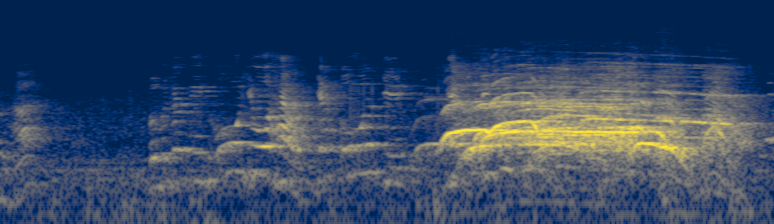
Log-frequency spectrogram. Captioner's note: audience cheers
